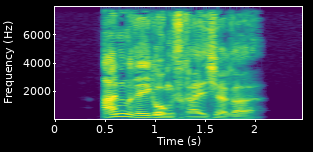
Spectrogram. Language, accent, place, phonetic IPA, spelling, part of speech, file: German, Germany, Berlin, [ˈanʁeːɡʊŋsˌʁaɪ̯çəʁə], anregungsreichere, adjective, De-anregungsreichere.ogg
- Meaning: inflection of anregungsreich: 1. strong/mixed nominative/accusative feminine singular comparative degree 2. strong nominative/accusative plural comparative degree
